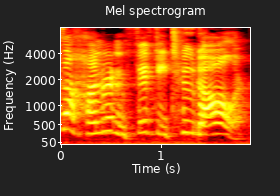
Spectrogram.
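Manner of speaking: sudden, loud, high-pitched yelled outburst. Naming the full price of a serum she loves: yelling. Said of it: "Sorry, that's really loud. I didn't mean to yell at you".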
